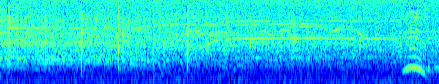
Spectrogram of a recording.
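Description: Concert audience between songs, faint: a few handclaps in a steady rhythm of about three a second, then a thin held whistle near the middle.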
